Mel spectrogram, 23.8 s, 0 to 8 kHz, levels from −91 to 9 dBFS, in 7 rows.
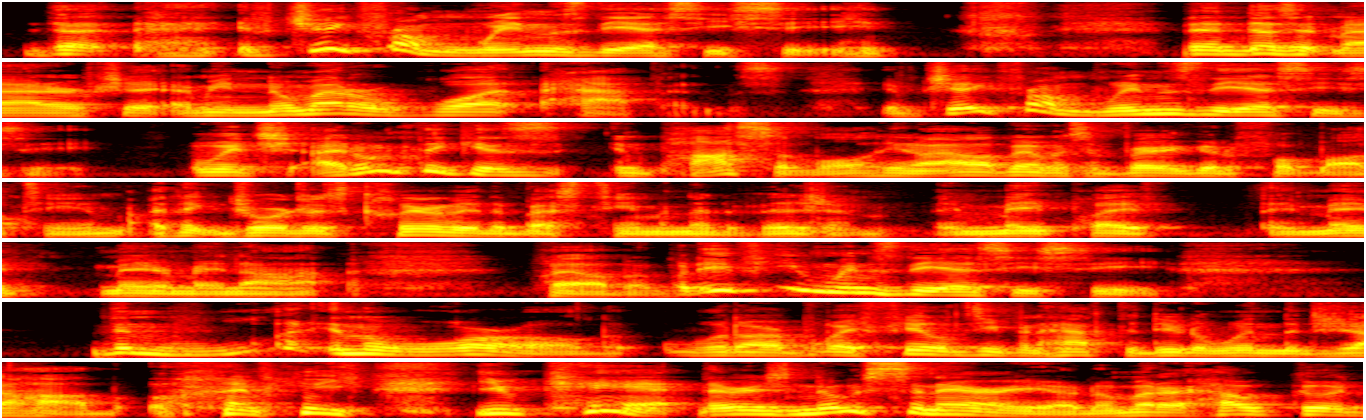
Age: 30-49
